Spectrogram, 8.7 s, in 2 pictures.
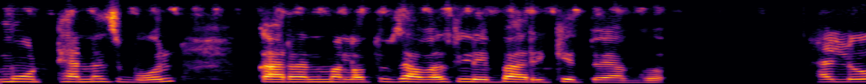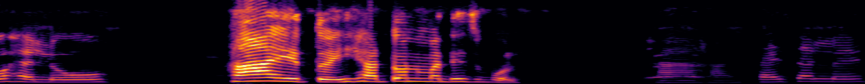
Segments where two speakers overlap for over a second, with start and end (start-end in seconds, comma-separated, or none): none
